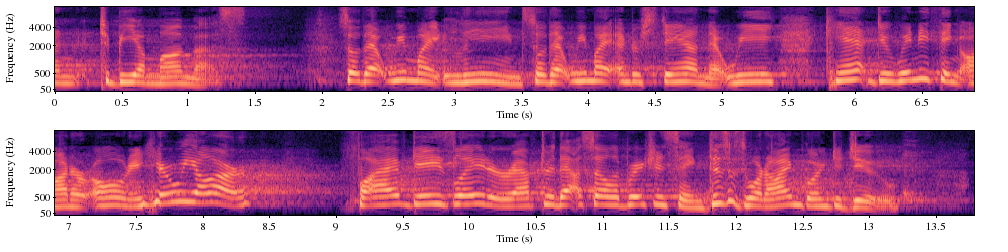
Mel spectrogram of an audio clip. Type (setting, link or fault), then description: setting, large echoing room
